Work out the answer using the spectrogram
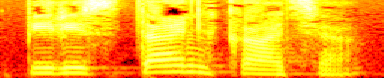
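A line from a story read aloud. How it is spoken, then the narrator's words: Stern. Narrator (Russian): строго остановила младшую сестру Ия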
